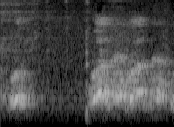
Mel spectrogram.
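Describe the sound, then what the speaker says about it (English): A dog gives a short whimpering yip, then after a brief pause lets out a longer, sustained whining bark. Both are close and fairly loud. "The dogs are happy."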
